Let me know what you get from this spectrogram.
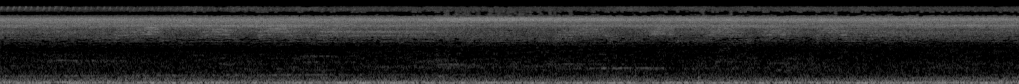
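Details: Crickets in Tokyo, Japan keep up a dense, unbroken high buzzing chorus on a hot, humid summer day (about 71% humidity), the characteristic sound of Japanese summer.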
